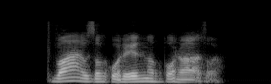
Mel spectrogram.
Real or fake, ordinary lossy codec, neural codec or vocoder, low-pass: fake; none; codec, 16 kHz, 0.5 kbps, FreqCodec, larger model; none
